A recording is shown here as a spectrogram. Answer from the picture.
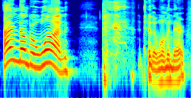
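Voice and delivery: very high, loud, drawn-out character yell; hammed-up high-pitched boast; Timmy. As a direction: shout it slowly in a high put-on voice. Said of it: "I was enjoying being Timmy".

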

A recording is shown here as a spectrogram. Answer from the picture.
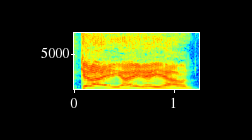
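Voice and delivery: put-on broad Aussie accent, slow; Australian accent. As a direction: lay on a thick Australian accent. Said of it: "I put on a really, uh, big Australian accent".

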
